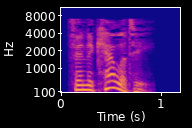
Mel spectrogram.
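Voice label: "finicality", British English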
